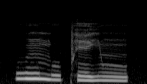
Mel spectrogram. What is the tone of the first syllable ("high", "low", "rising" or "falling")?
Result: high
